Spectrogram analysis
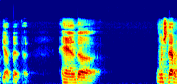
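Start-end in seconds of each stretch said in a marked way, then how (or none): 0.0-0.6 breathy whispered "yeah, bet, bet"; whispered reply. Retold or imitated. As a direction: toss it off in a whisper. Girl answering him casually.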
